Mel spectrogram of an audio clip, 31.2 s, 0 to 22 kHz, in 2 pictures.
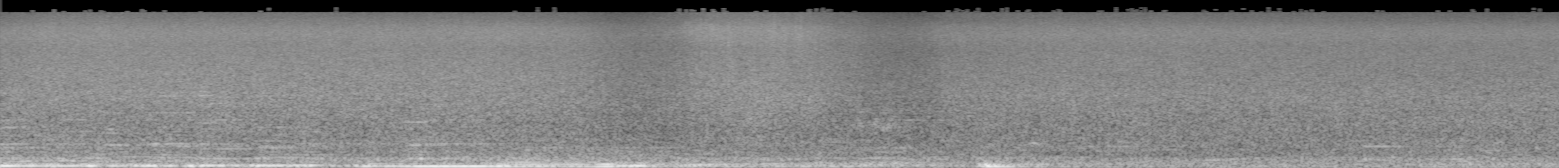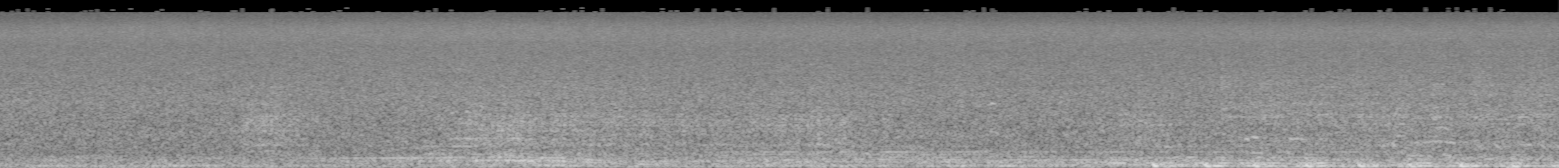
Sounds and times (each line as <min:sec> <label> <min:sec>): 0:00.0 Street Level Fountain 0:31.1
